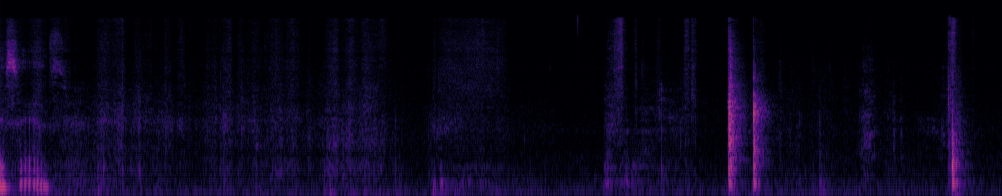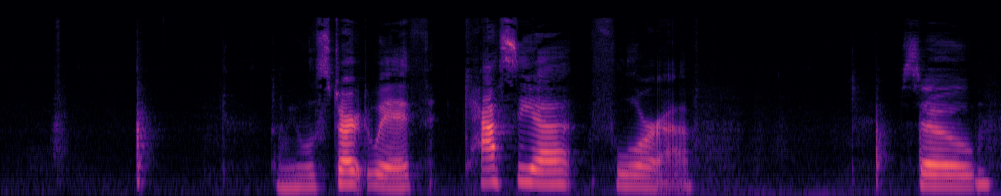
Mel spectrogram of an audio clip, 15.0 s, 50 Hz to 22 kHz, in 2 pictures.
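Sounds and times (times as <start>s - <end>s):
paper towel rustling: 0.6s - 5.4s.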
